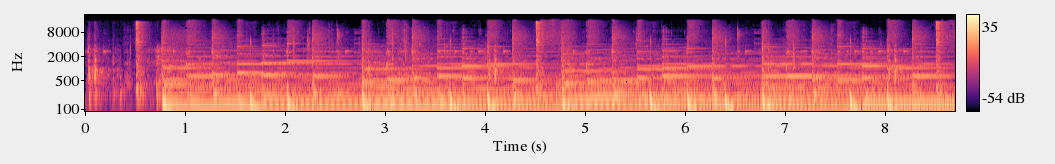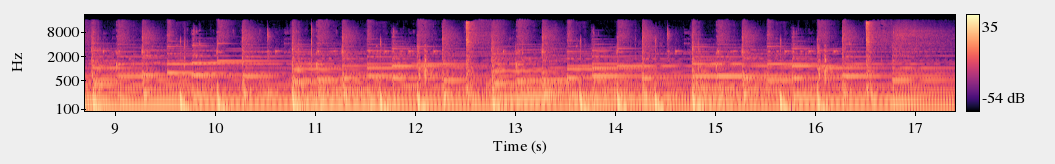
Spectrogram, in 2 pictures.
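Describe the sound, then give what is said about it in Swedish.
A short, upbeat musical jingle plays on its own, steady beat and bright layered instruments running continuously at an even, fairly loud level, with no voices over it. “Jag, jag tänker att vi kan köra en vignett och så kan du få höra rubriken och så kan du liksom få spekulera ja.”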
